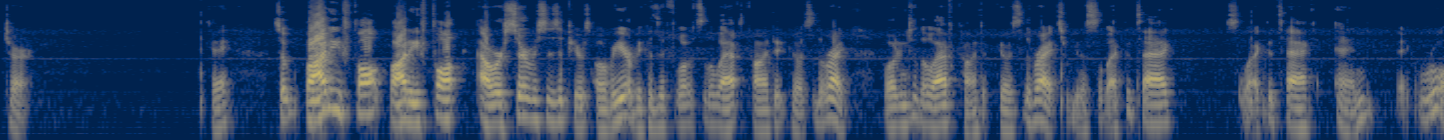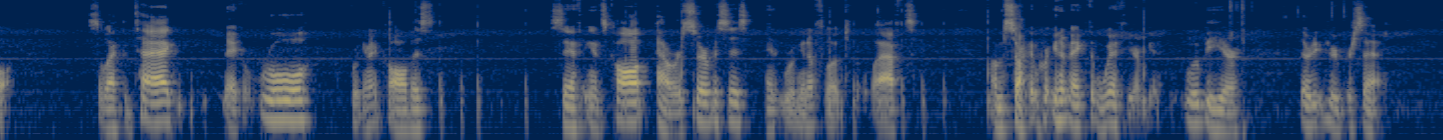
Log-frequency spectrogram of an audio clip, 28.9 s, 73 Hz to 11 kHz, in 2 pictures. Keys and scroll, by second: 25.9-27.0 typing.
